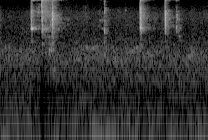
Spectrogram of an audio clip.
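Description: A handful of light, short metallic clicks and clinks from small metal parts being handled, such as starter mounting bolts knocking together in the hand.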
